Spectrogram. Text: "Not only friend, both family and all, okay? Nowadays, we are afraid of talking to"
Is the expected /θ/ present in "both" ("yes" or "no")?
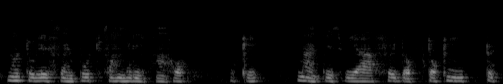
no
